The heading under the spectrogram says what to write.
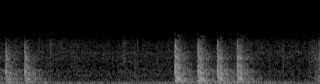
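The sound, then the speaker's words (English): Knocking on the door of room 419 at the Central Hotel: two soft raps, a short pause, then four firmer, evenly spaced knocks, clear with no voices. “Immediately after leaving the consul, Jim hurries to the Central Hotel, goes to room 419, and knocks on the door.”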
